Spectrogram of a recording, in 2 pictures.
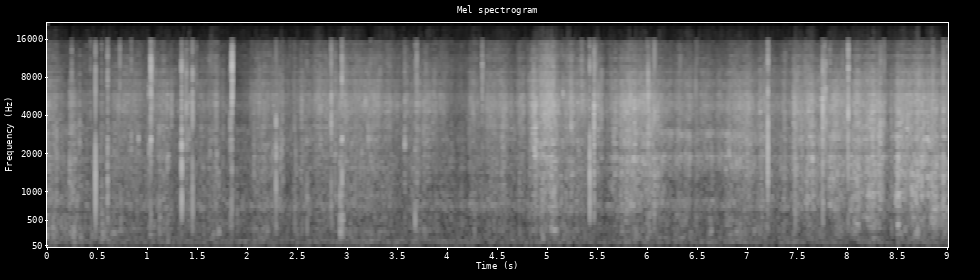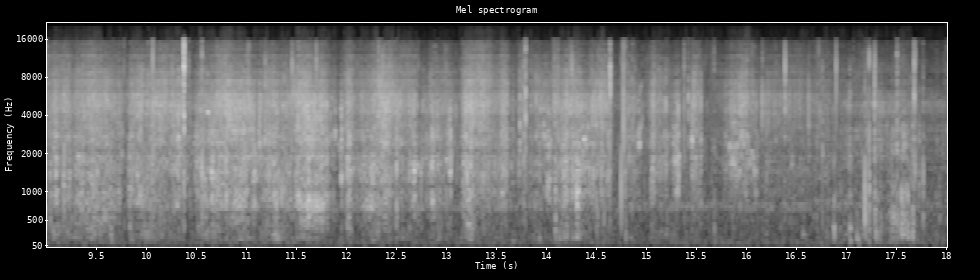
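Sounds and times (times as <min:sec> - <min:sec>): plastic wrap crinkling: 0:00.0 - 0:18.0.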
